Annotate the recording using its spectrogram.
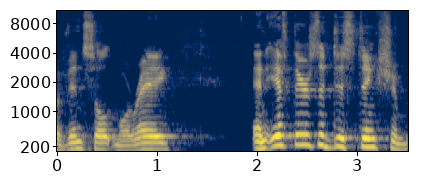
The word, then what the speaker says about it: more: It's more, M-O-R-E, with an accent on the E, more.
